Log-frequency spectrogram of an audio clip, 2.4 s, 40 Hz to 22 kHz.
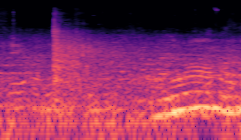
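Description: A starting gun fires once, about half a second in, a sharp crack that echoes briefly and signals the start of a 60 m sprint heat. Near the end a loud, drawn-out yell from the crowd rises over it.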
